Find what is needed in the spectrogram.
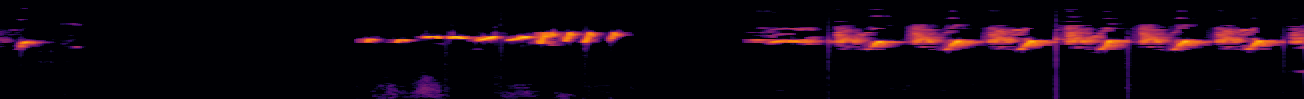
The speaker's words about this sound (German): Unser Vogel der Woche, der Palästina-Nektarvogel. Übrigens immer dort am dichtesten anzutreffen, wo es die meisten Blüten und damit auch das meiste Wasser gibt in dieser kargen Region.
